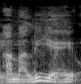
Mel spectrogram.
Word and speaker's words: Amélie: It's Amélie, but you could pronounce it Amélie or Amelie.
